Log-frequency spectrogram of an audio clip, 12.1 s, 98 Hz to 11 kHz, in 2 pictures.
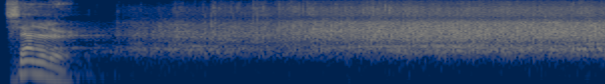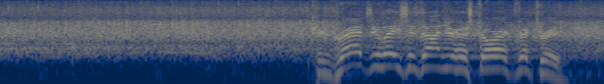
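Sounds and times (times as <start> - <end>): congregation applauding: 1.1 - 12.0.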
